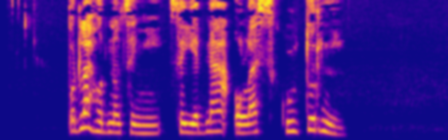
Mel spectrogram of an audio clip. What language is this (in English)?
Czech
